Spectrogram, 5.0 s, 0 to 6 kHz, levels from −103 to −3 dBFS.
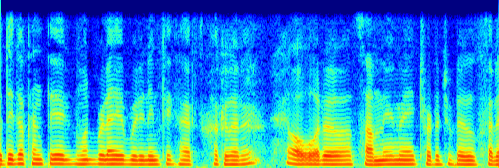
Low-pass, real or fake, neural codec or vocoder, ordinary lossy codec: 5.4 kHz; fake; codec, 16 kHz, 0.5 kbps, FunCodec, trained on LibriTTS, 25 frames a second; none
